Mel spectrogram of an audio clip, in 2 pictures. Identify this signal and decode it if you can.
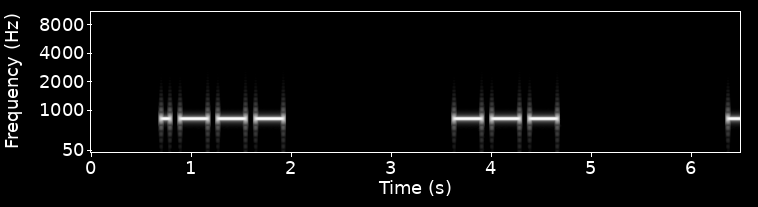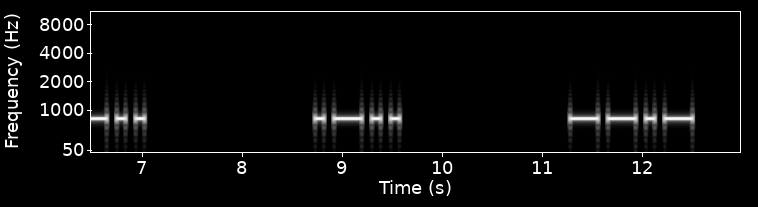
Morse code, heard as a keyed tone, about 13 wpm, spaced as for 4 wpm, 800 Hz. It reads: JODLQ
